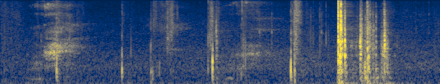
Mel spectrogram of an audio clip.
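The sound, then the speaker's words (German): A building's door clunks open, then several footsteps sound on a hard floor at a moderate pace as people enter, ending with a louder cluster of knocks and shuffles, no talking. “Der Professor ist in diesem Gebäude. Ist die Tür offen? Ja, das müsste sie eigentlich sein.”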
